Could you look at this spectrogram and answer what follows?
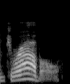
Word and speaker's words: drabble: And then discovered, hey, there's this thing called a drabble, which kind of rhymes with apple.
